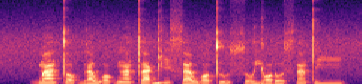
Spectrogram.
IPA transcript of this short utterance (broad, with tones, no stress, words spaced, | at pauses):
ɡ͡bã˦tɔ˦˨ ɡa˧wɔ˦ɡã˦ ta˧ɡi˦ sa˧wɔ˦tu˦˨ so˨jɔ˨˦ɾo˦ sã˧ti˦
